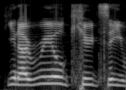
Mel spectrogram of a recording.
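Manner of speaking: normal talking voice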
